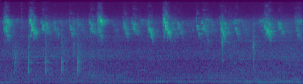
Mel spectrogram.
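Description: Small birds chirping over and over in the background, with a few light clicks in the first couple of seconds and a low steady hum underneath.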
